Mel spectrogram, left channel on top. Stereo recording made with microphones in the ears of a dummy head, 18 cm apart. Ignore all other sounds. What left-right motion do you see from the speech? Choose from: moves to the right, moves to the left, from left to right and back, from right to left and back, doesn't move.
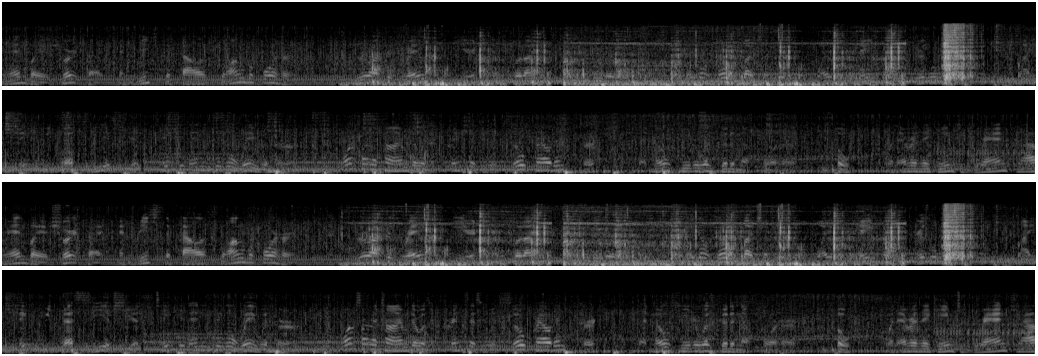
doesn't move.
